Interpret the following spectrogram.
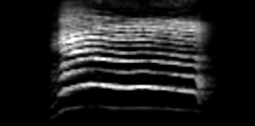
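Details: Nubian goat kid, a nine-week-old female, on a GoPro stakeout: a single long, clear, steady bleat of about one and a half seconds, rising slightly at the start and dropping sharply at the end, in near silence.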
